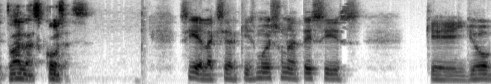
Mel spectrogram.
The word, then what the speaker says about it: axiarquismo: Una cosa rara llamada el axiarquismo. ¿Sí o no? ¿Se pronuncia así? ¿Axiarquismo? Muy Sí. bien.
